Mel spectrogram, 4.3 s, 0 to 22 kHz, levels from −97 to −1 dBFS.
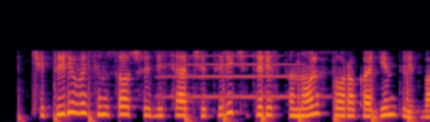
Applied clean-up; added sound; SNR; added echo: classical method Wiener filter.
